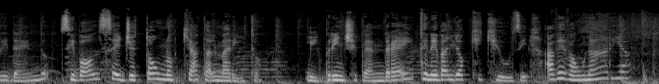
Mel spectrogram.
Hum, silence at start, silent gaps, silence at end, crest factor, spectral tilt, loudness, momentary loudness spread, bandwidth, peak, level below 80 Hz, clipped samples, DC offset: none; 0 s; none; 0 s; 18 dB; -4.5 dB/octave; -25 LUFS; 8 LU; 14.5 kHz; -8 dBFS; -48 dBFS; under 0.1%; under 0.1%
